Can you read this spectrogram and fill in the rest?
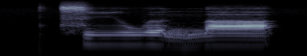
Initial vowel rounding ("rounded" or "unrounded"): unrounded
